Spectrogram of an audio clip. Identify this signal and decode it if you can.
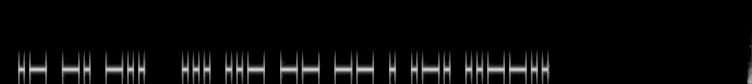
Morse code, heard as a keyed tone, about 22 wpm, 700 Hz. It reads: AND SUMMER?
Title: Sentences from Top 1200 Words 22wpm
